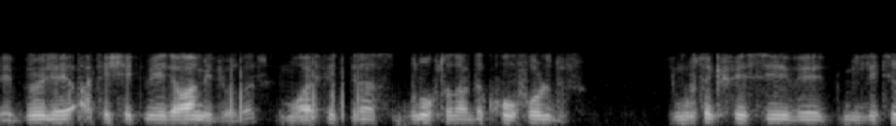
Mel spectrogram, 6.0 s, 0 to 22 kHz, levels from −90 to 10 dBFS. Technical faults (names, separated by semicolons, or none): iLBC codec; lost iLBC frames; train of clicks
